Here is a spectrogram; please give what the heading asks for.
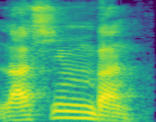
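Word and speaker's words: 羅針盤: 요게 자 바늘 침자의 반자 그렇습니다 이게 나침반입니다 발음은 라신반 라신반 다 아시는 고한 자가 되겠죠이 라자는 시험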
